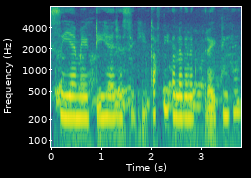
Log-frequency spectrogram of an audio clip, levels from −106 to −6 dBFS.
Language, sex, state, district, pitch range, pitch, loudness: Hindi, female, Himachal Pradesh, Shimla, 210-225 Hz, 210 Hz, -15 LUFS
